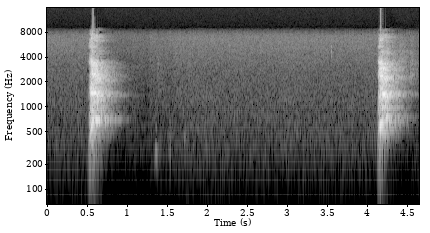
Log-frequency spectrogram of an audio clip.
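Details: Two young Bedlington Terriers, Freddie aged 7 months and Lottie aged 10 months, playing together: two short sharp barks about three and a half seconds apart, with quiet scuffling between.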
